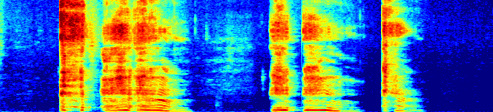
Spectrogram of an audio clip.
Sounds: Throat clearing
